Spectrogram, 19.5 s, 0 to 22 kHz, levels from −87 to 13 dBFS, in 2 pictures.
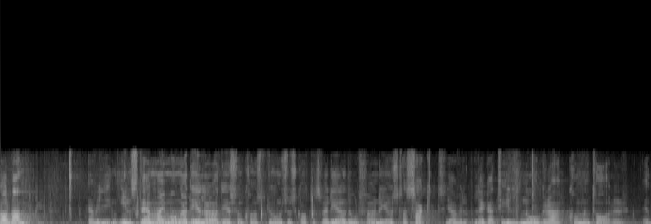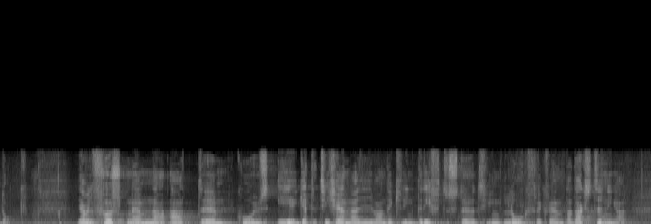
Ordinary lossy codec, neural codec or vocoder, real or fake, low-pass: none; vocoder, 24 kHz, 100 mel bands, Vocos; fake; 7.2 kHz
